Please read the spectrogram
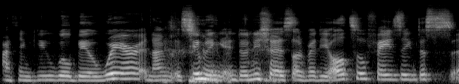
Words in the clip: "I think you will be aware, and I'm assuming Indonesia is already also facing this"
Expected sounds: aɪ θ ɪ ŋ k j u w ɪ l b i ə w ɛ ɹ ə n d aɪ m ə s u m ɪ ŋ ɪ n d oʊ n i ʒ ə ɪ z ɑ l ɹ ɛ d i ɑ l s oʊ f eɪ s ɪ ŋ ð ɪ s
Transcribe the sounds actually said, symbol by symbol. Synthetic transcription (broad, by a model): aɪ θ ɪ ŋ k j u w ɪ l b i ə w ɛ ɹ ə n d aɪ m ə s u m ɪ ŋ ɪ n d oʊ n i ʃ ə ɪ z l ɹ ɛ d i ɑ l s oʊ f eɪ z ɪ ŋ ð ɪ s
